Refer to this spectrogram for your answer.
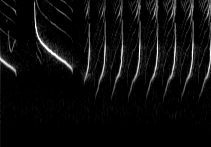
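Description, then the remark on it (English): A northern cardinal sings loudly: two long, clear whistles slurring downward, then a quick run of about eight bright, sweeping notes repeated in steady rhythm, with no voices. “The northern cardinal's loud, repetitive, two-toned song is unmistakable.”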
